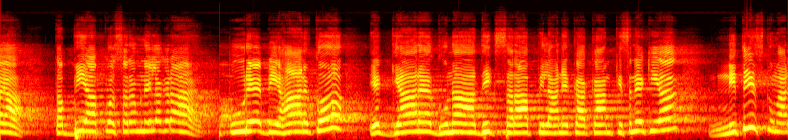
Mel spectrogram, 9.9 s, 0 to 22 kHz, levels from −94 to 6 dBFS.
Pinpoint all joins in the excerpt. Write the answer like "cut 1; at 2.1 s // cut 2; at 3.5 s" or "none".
cut 1; at 2.8 s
